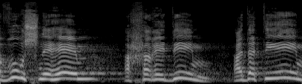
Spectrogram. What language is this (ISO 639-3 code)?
heb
